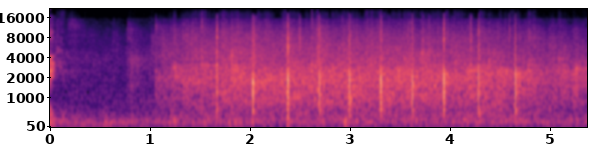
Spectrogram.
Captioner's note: applause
